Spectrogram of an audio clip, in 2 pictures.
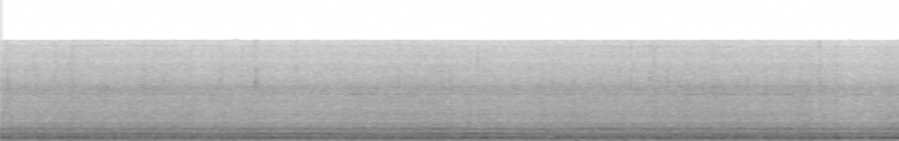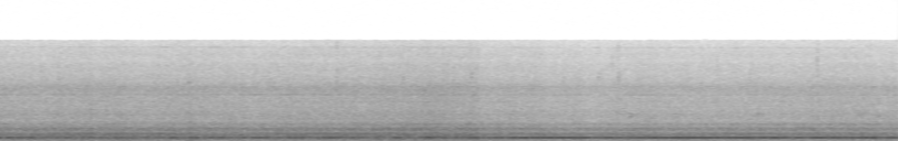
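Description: A subway train rumbles and hums steadily through a tunnel.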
